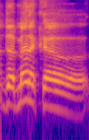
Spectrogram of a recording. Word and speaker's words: Di Giandomenico: Do I like the Di Giandomenico Di Gia Oh, I'm going to say that name wrong six different times. Di Gia Di Giandomenico, there we go.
